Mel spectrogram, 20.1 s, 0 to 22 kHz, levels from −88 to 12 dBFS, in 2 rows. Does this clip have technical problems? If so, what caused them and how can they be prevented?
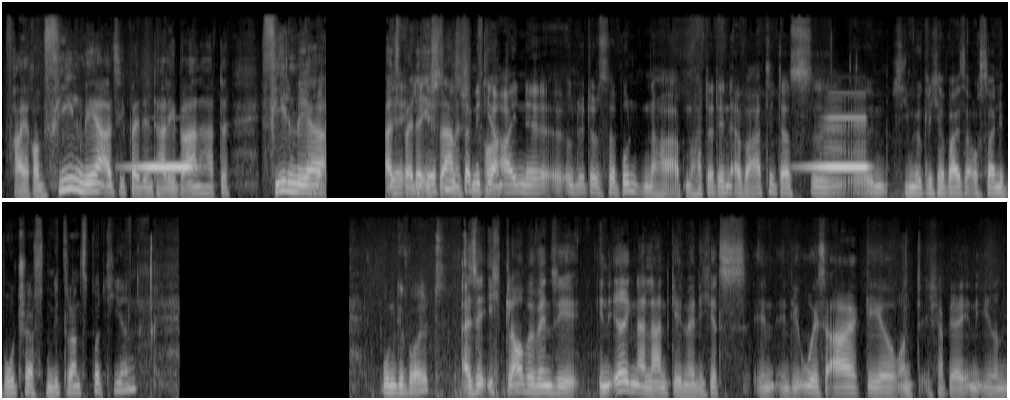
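Yes. A loudspeaker feedback squeal occurs twice. A microphone was picking up the loudspeaker it fed, and at 650 Hz the loop gain rose above one, so that frequency kept reinforcing itself. The result is a single 650 Hz tone that swells over a little under half a second and rides about 10 dB above the rest of the sound, from 1.12 to 2.05 s and again from 7.87 to 8.74 s. To prevent it, lower the gain, move the microphone out of the loudspeaker's coverage, or notch out 650 Hz.

There are also two rebuffering stalls. The player exhausted its downloaded audio and paused until more data arrived. The sound drops to silence and then picks up exactly where it left off, so nothing is lost but time is added: 0.61 s at 3.23 to 3.84 s, and 1.71 s at 11.82 to 13.53 s. To prevent it, buffer more audio before and during playback, or use a lower-bitrate stream when the connection can't keep up.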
